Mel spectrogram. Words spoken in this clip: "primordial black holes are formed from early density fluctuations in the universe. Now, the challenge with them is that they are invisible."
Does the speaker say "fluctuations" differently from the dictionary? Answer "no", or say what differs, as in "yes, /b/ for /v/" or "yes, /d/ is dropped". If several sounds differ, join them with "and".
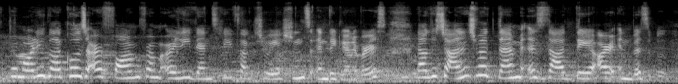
no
